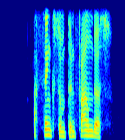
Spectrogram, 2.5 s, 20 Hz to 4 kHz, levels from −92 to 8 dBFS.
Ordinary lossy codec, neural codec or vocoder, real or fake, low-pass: none; none; real; 3.6 kHz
